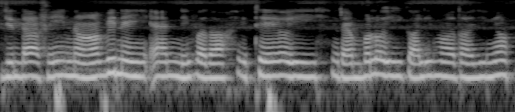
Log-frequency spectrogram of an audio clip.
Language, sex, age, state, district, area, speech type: Dogri, female, 60+, Jammu and Kashmir, Udhampur, rural, spontaneous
